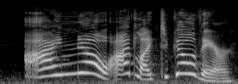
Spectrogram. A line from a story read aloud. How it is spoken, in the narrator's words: laughed Casey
